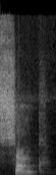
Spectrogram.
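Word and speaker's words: Cinq: Yes, it's pronounced sunk, by the way.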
